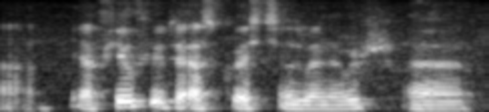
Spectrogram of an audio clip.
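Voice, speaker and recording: A university lecturer from Turkey gives an online tech talk at a conference over a video call. His mid-range voice is gravelly and warm with a Turkish accent, a little fast, and his manner is friendly but hesitant, with many fillers.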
